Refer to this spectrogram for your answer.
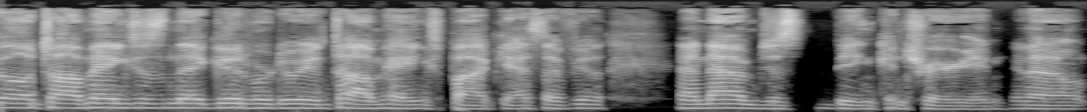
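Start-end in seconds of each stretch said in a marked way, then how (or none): none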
